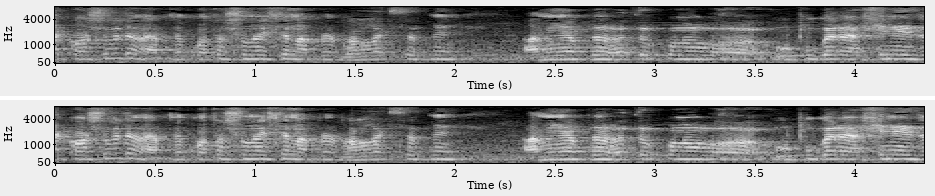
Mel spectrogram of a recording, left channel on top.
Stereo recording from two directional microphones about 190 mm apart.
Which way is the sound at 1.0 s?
25° right (ahead or behind).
